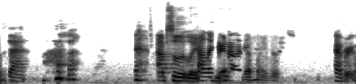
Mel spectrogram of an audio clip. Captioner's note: laugh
